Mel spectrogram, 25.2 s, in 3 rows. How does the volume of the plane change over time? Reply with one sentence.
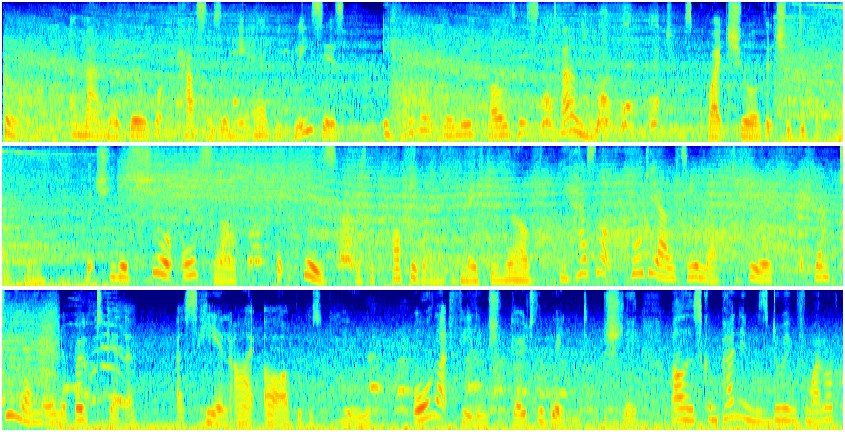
The volume of the plane goes down.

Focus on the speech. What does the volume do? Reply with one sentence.
The loudness of the speech stays about the same.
